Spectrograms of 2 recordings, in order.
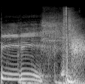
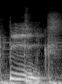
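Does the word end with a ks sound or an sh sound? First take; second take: sh; ks. First: The word ends with an sh sound. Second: The word ends with a ks sound. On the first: The speaker calls it right. "en yucateco se debe decir pirish" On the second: The speaker calls it wrong. "he escuchado tratar de decir pirix"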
